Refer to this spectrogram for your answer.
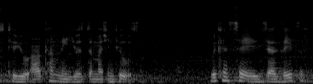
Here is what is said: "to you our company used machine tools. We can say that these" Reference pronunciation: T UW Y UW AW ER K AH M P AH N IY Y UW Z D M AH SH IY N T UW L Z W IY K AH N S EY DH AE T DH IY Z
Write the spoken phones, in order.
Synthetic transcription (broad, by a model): T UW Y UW AW ER K AH M P AH N IY Y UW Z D M AH SH IY N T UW Z W IY K AH N S EY DH AE T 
